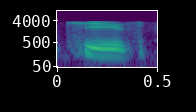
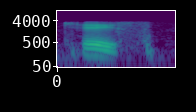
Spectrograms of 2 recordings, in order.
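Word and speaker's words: Kees: Actually, I called him Keyes for years, and then he was too polite to point out I was mispronouncing his name. But then I met a Dutch woman who informed me it's actually Case.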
